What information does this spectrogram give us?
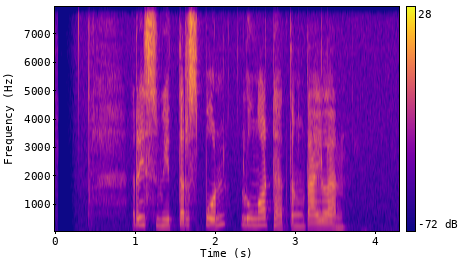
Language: Javanese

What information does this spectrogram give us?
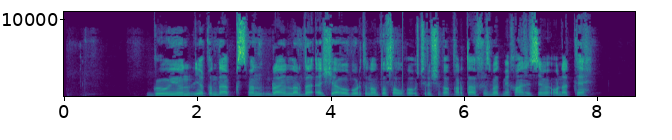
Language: Uyghur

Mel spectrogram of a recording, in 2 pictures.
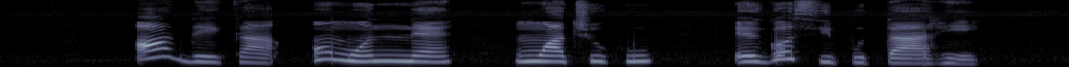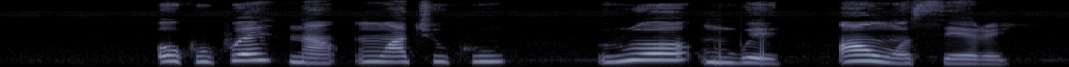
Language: Igbo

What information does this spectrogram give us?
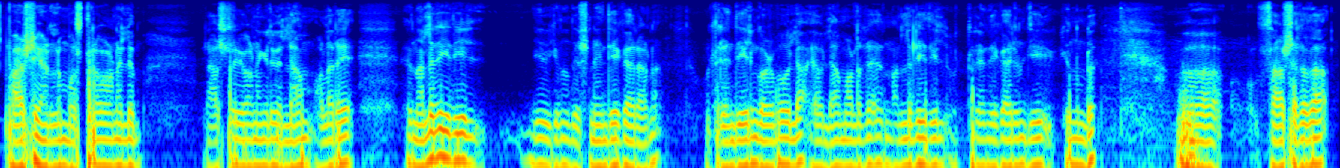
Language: Malayalam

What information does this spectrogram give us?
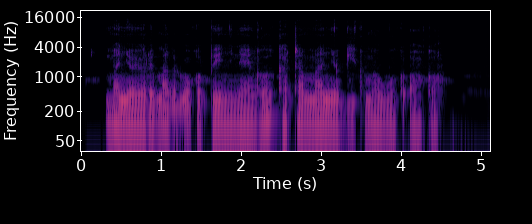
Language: Luo (Kenya and Tanzania)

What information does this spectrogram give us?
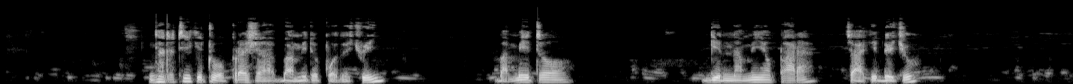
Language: Thur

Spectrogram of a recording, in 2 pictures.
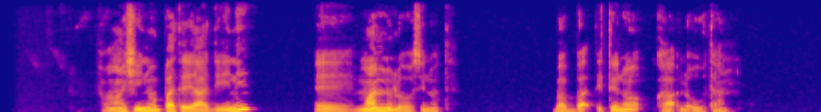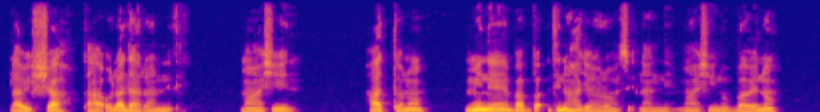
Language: Sidamo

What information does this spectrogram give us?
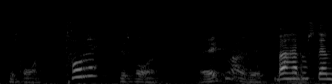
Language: Danish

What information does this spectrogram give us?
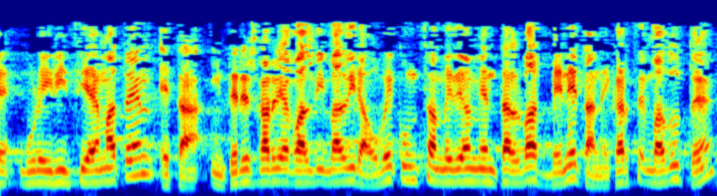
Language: Basque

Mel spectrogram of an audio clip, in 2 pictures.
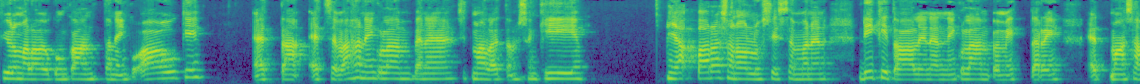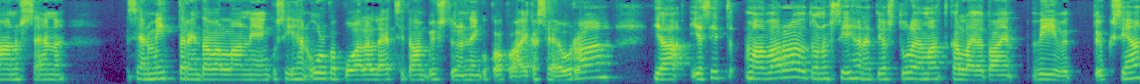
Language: Finnish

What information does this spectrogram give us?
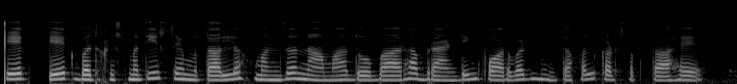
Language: Urdu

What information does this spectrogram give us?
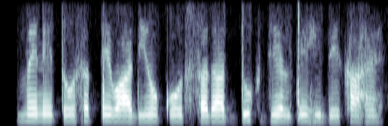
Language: Hindi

